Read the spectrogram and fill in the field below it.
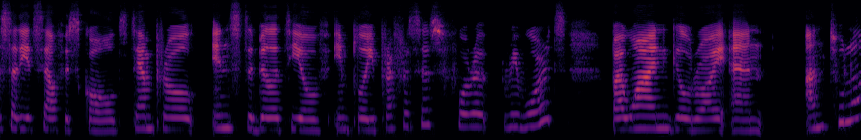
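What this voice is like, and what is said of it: Unusual accent. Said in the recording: “my accent's a bit weird”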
